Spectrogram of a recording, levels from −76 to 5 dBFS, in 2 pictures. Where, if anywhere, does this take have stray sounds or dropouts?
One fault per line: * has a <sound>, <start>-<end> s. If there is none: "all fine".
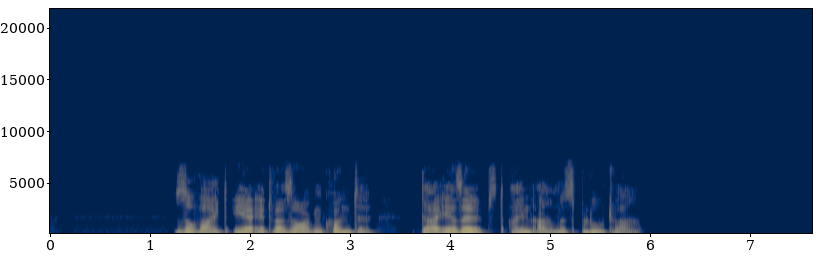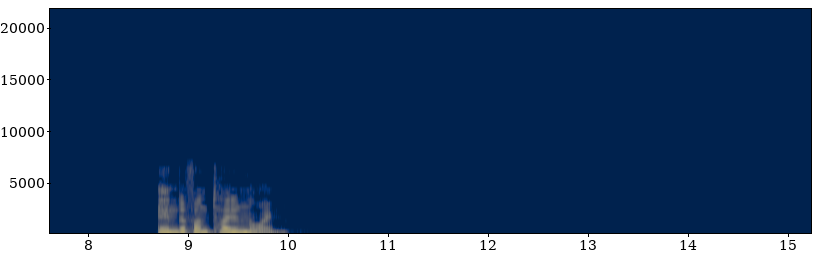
all fine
